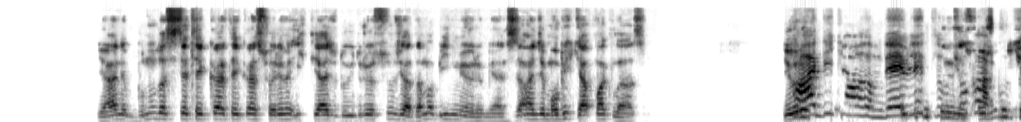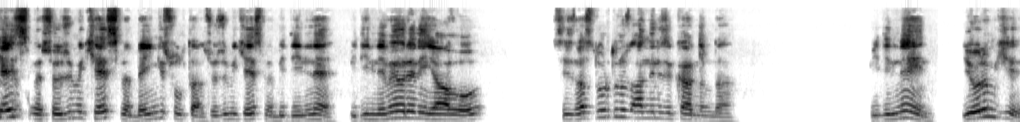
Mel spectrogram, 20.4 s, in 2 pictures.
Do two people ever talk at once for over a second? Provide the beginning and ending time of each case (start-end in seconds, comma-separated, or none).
9.0-10.4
